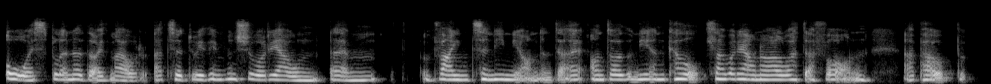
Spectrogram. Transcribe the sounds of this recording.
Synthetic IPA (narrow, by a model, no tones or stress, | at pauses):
ɔɛsb̥lˠənəðɔɨðmawɾatʰədwɪðɪmənʃuːrjawnəːm | vajntʰənɪnjɔ̰nəndaɔndoːðunːiənkʰalˠɬawaɾjawnɔalˠwadafo̰ːn | apʰawb̥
